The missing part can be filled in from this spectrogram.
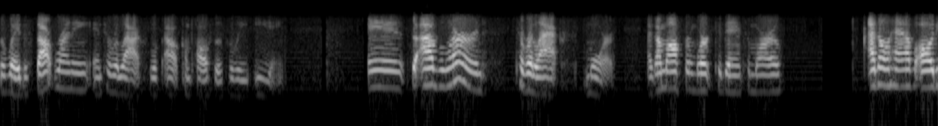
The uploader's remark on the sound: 100 Pounders Phone Meeting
